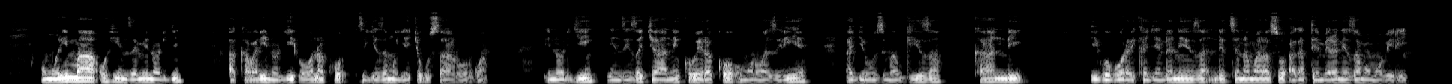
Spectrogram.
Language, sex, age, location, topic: Kinyarwanda, female, 25-35, Kigali, agriculture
